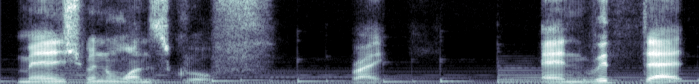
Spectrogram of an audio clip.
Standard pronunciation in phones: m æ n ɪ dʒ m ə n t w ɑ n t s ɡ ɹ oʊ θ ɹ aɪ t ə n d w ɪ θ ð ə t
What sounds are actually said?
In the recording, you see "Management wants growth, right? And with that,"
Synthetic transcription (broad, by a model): m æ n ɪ dʒ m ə n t w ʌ n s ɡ ɹ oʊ f ɹ aɪ t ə n w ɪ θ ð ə t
